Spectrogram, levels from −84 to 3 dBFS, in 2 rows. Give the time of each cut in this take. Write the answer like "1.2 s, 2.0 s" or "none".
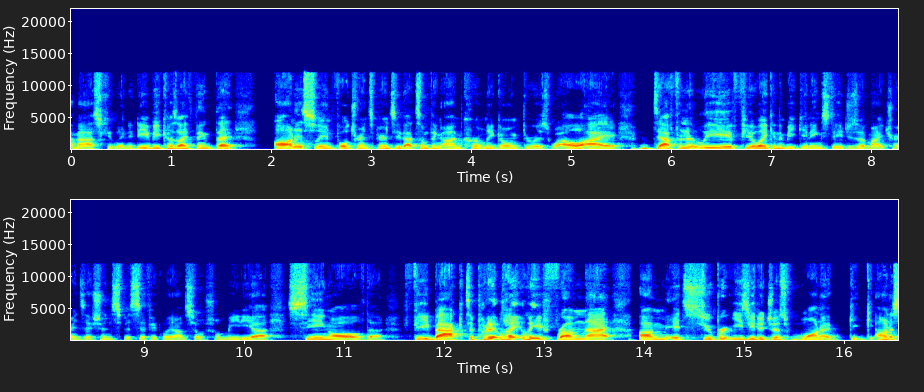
none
